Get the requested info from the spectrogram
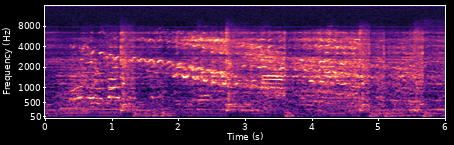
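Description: Live rock band playing. Near the start a high, wavering note slides down in pitch over about two seconds over the band's sustained chords.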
